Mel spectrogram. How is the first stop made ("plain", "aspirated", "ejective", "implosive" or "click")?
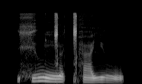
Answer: click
